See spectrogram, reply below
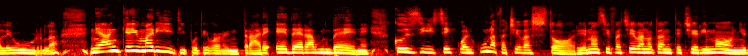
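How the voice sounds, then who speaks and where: A woman's voice: fairly low pitch, a little mellow. Woman acting out a pompous, paternal old male doctor. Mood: nostalgic, callous. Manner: drawn-out, insistent, lecturing. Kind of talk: theatrical radio monologue.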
